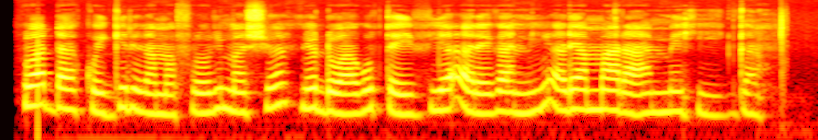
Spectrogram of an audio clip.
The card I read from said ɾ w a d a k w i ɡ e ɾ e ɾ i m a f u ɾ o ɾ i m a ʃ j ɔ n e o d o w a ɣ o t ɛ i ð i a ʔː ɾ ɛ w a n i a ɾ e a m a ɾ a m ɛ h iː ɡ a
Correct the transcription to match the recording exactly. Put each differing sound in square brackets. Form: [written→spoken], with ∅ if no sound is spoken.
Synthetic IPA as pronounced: ɾ w a d a k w i ɡ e ɾ e ɾ [i→a] m a f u ɾ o ɾ i m a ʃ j ɔ n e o d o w a ɣ o t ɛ i ð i a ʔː ɾ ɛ [w→ɣ] a n i a ɾ e a m a ɾ a m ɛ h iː ɡ a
